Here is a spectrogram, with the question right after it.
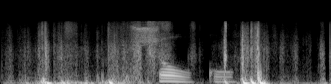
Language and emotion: Russian, neutral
